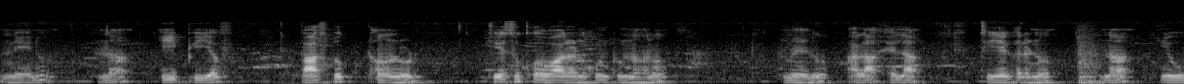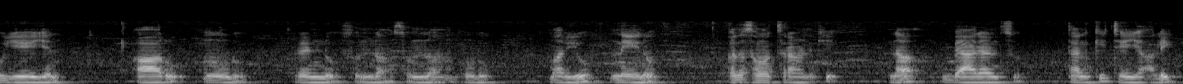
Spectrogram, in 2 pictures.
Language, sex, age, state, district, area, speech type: Telugu, male, 30-45, Telangana, Jangaon, rural, read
